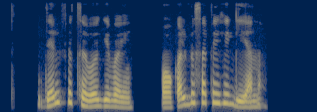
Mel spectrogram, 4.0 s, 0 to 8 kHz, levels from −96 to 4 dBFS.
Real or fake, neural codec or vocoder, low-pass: real; none; 7.2 kHz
